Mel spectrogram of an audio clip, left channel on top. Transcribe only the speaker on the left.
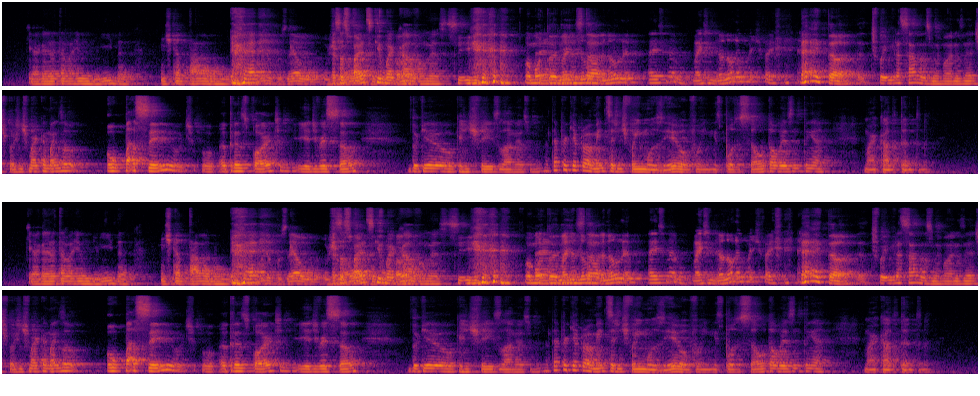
<laughs>
Essas partes
que marcavam mesmo, se <laughs> o motorista.
É, então, é, tipo, é engraçado as memórias, né? Tipo, a gente marca mais o, o passeio, tipo, o transporte e a diversão do que o que a gente fez lá mesmo, né? Até porque provavelmente se a gente foi em museu, foi em exposição, talvez não tenha marcado tanto, né?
